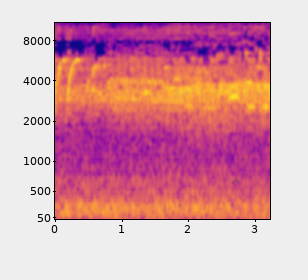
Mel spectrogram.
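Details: Canary singing competition-style: a couple of short upward-swooping notes lead into a long sustained high rolling trill that holds steady to the end, over a low background hum.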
